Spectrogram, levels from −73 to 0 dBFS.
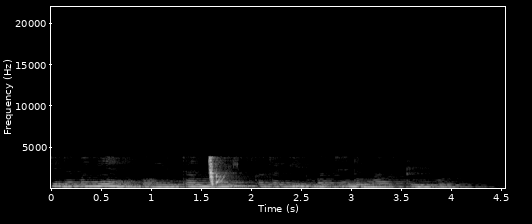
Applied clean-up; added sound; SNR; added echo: none; Splash, splatter; -4 dB; reverberation time 1.0 s.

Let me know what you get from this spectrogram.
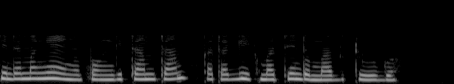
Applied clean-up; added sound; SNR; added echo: none; none; none; none.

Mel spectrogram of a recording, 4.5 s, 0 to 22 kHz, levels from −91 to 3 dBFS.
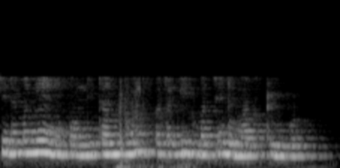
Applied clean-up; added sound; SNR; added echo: neural separator model SepFormer DNS4.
